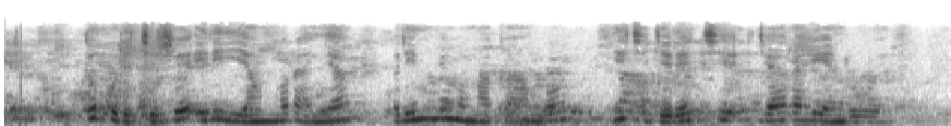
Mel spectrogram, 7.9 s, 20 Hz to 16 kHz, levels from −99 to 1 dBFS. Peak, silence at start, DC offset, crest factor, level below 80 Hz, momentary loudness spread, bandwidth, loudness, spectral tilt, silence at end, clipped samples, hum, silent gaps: -10 dBFS; 0.05 s; under 0.1%; 16 dB; -54 dBFS; 11 LU; 7.8 kHz; -26 LUFS; -6.5 dB/octave; 0.5 s; under 0.1%; none; none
